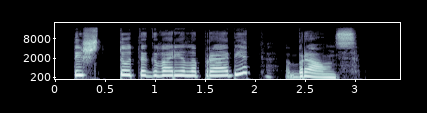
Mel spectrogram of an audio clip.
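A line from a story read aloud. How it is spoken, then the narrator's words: Drawling. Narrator (Russian): протянула Гильяр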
